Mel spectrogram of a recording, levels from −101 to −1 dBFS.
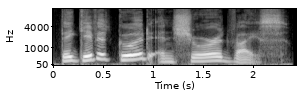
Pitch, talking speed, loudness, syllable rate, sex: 190 Hz, 175 wpm, -16 LUFS, 4.1 syllables/s, female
